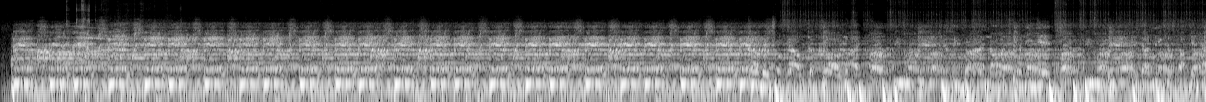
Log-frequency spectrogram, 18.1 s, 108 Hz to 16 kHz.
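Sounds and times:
music through car speaker: 0.0s - 18.0s.

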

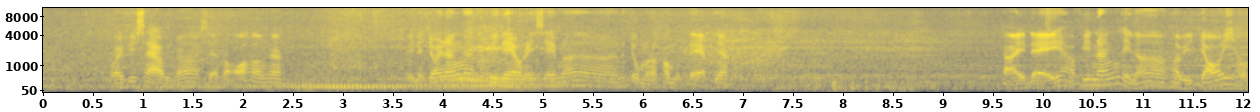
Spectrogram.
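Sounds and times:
road traffic noise: 0.0s - 12.0s.

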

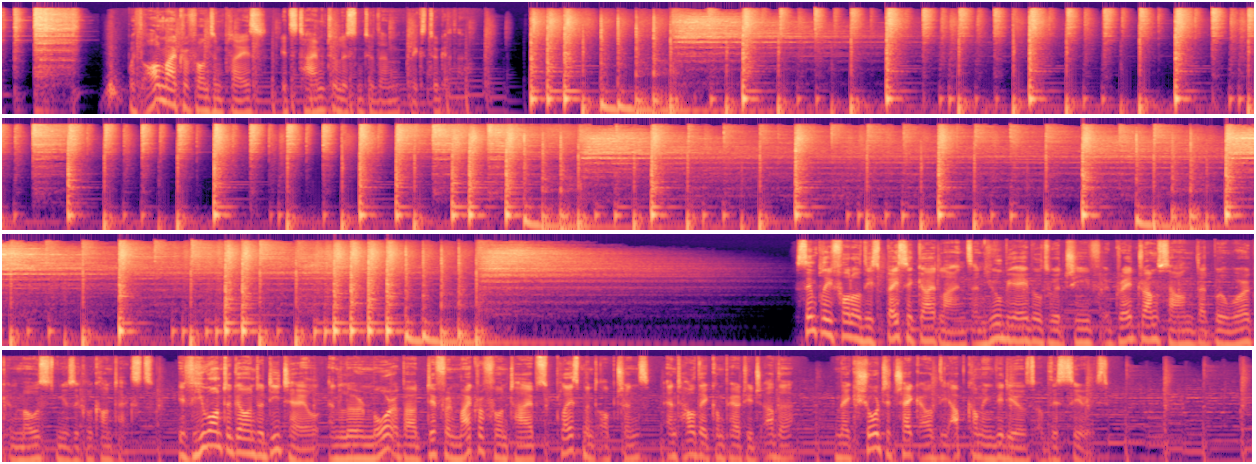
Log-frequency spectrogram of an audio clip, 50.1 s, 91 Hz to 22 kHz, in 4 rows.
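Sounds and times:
drum kit groove: 0.0s - 31.7s, 33.0s - 50.0s
cymbal crash: 6.7s - 10.6s, 17.4s - 28.7s.

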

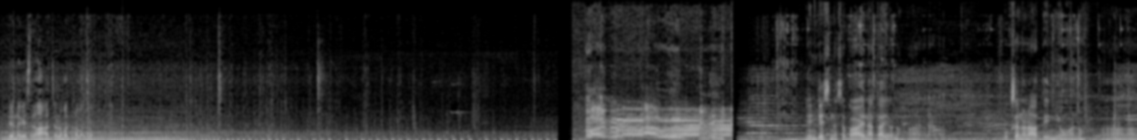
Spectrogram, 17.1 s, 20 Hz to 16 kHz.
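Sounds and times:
small motorcycle engine running: 0.0s - 8.4s.

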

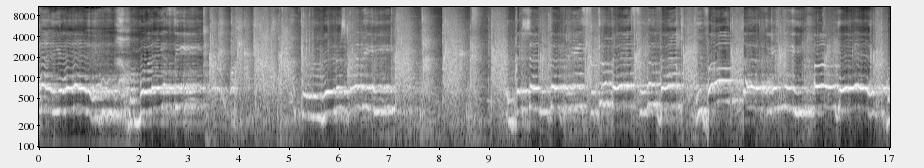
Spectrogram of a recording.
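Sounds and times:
woman singing into a microphone: 0.0s - 3.5s, 4.9s - 7.6s, 9.2s - 17.0s
rhythmic clapping: 3.3s - 17.0s.

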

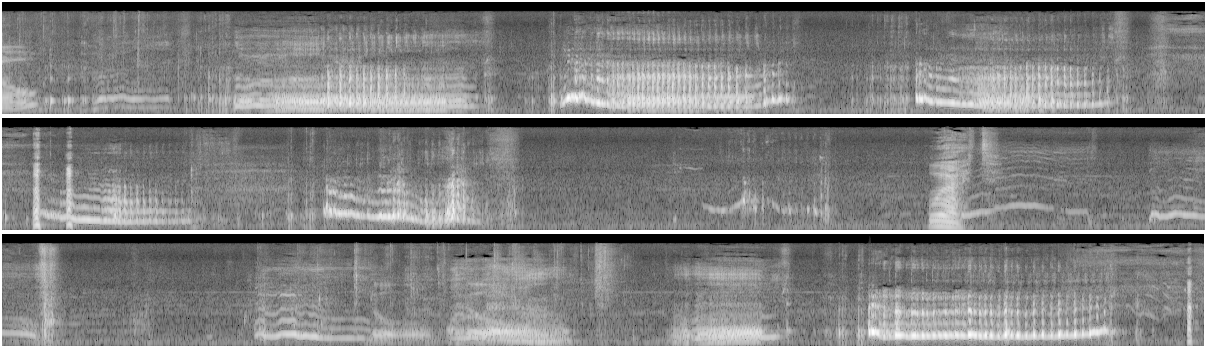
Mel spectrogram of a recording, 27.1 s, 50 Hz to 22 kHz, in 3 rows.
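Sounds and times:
dog whining and groaning: 0.0s - 8.5s, 9.2s - 13.0s, 14.0s - 15.3s, 16.0s - 18.6s, 19.8s - 26.6s.

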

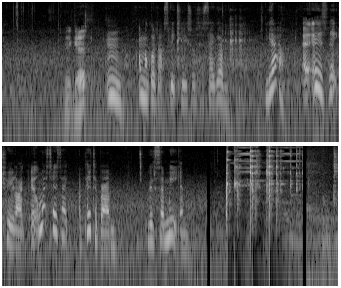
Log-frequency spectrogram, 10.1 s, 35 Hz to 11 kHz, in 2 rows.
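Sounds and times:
glassware clinking: 8.4s - 9.6s.

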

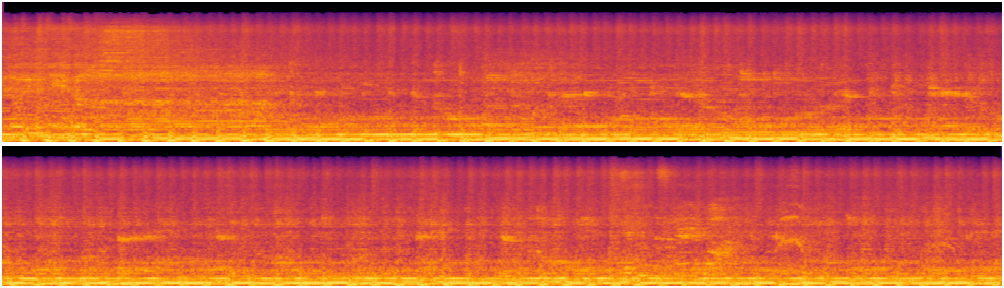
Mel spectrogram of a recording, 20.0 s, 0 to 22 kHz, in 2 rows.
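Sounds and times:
bass guitar: 0.0s - 20.0s
drum kit: 0.0s - 20.0s
electric guitar: 0.0s - 20.0s.

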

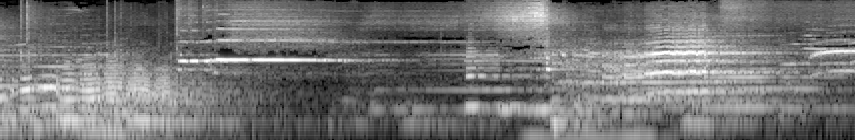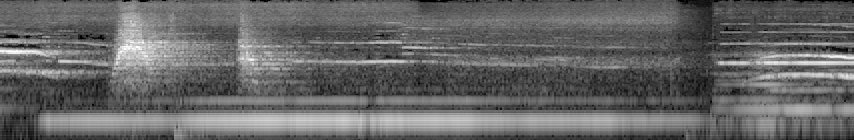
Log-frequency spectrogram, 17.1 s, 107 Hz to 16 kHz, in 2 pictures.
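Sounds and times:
chamber ensemble playing: 4.0s - 17.0s.

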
